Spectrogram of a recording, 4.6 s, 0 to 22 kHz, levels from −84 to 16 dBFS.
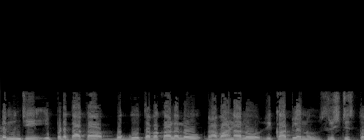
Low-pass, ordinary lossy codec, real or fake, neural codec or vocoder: none; none; real; none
